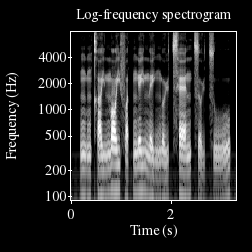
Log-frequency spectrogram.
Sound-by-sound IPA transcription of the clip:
ŋ ʊ˧ ŋ kʰ ɐ˧ j n̪ ɔː˥ j f ɐ˨˥ t̚ ŋ e˥ j n̪ e˧ j ŋ ɵ˨˧ ɥ t͡sʰ ɛː˧ n t͡s ɵ˨˩ ɥ t͡s uː˨˥

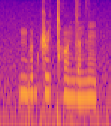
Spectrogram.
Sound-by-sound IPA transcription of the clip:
m b ɵ b ʈ͡ʂ ʉ ɪ̯ ǀʰ õː n z ɐ n z ĩ

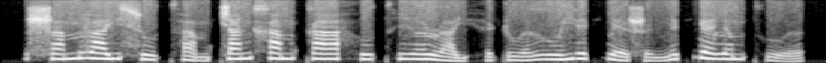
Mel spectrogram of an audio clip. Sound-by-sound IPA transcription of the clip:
ʂ a˧˥ m v a˧ j s u˨˩˦ t̪ʰ a˨˩˨ m c a˧˥ n x a˧ m k aː˧ h u˧ t̪ʰ i˧ ə̯ ɹ a˨˩˨ j h ɨ˨˩ ʈ u˨˩˦ ə̯ ɣ u˧˥ j e˦˥ k̚ l e˨˩ ʂ ɨ˨˩ ŋ e˦˥ k̚ l ɛ˧ l ə˧ m t̪ʰ u˨˩˨ ə̯

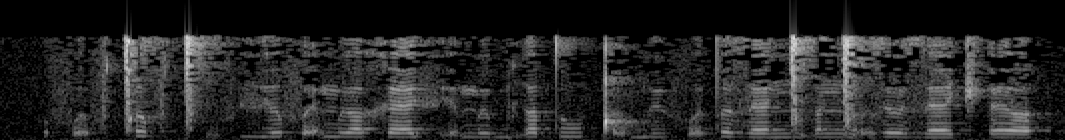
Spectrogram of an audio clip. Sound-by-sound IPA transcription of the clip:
f ə̰ f ǀ ə f ǀʰ ḭ f vʲ ə f ɛ̰ m ʏ ɐ̯ x ɛ fʲ ɛ̰ m ʏ b ḭ ɐ̯ t u ǃ ə̰ b y f ə̰ t ə z ɛ ŋ͡ǀ ḭ ɐ̯ ŋ͡ǀ ə̰ z ø z ɛ t͡ʃʼ ɛ ɐ̯

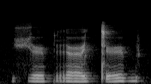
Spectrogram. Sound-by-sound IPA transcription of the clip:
ç øː p r œː lʲ tʼ ø b

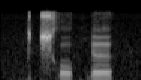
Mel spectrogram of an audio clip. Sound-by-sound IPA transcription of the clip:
t͡sʰ o˨ k̚ l ə˥˧

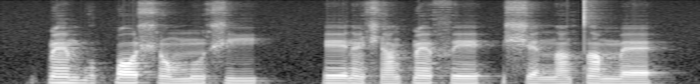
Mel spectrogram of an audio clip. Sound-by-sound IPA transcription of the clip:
k͡p ɛ̃˦ b o˧ k͡p ɔ˦ ʃ ɔ̃˧ m ũ˧ ʃ i˦ | e˧ ɾ ɛ̃˨ ʃ ã˨˦ k͡p ɛ̃˦ f e˦ | ʃ ɛ˨ n ã˨˦ t ã˦ m ɛ˧

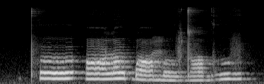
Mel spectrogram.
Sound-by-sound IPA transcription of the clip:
pʰ oː˦ | ɔː˦ lˠ o˥ ɓ ɔː˨ m oː˩ v d ɔː˨ ɡʱ u˦ v

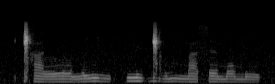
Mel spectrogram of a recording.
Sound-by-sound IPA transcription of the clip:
ǁʰ a˨˩ lː ɤ˨˩ n ɯ˧˩˧ ɲ i˨˩ | n i˧˩˧ ɡ͡ǁ ɯ˧˩˧ mː a˨˩ s ɛ˨˩ m ɔ˨˩ m u˨˩

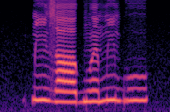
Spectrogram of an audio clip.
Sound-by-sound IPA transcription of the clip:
k͡p ĩ˧ z aː˨ ɡʷ ɛ̃˨ m ĩ˧ b u˧

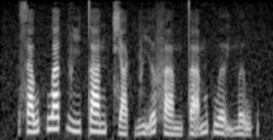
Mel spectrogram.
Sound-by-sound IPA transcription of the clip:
s a˨˦ w h w a˦˥ t̚ v i˨˦ t̪ a˧ n t͡ɕ a˨˩ k̚ v ḭ˧˥ ə̯ f a˨˩ m t̪ a̰˧˥ m k w ə̰ː˧˨ j m ə̰˧˨ w ʔ

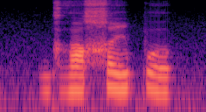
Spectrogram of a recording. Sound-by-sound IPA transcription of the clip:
ɡʱ ʌ˩ χ i˨˩˦ p ʊ˩

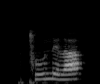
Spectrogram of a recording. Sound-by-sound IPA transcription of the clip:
ǀ u n e l a

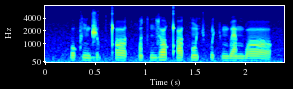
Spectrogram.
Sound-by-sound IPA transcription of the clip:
o k n d͡ʒ ɵ k qʼ ɑː k q ũ t͡s n z u qʼ ø k õ t͡ʃ p ø t͡ʃ m b æ m b ɑː

